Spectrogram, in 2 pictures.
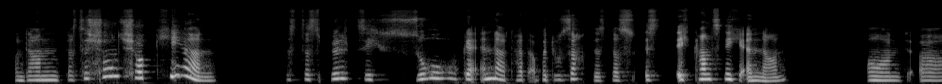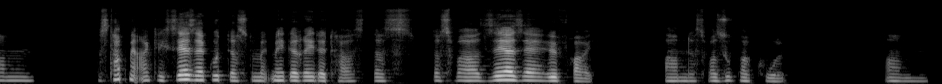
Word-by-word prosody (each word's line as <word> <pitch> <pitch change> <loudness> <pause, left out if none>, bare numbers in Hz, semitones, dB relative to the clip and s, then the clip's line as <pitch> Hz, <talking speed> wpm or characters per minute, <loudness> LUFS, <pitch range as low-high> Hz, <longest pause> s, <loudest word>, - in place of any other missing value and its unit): Und 190 -1 -6
dann 200 0 0
das 205 +4 -12
ist 270 -1 -1
schon 380 +2 +3
schockierend, 295 - +2 0.7
dass 215 0 -16
das 230 0 -8
Bild 265 +2 -2
sich 220 -3 -8
so 270 +2 -1
geändert 240 -3 +2
hat. 200 -1 -7
Aber 215 +3 -7
du 210 +1 -12
sagtest, 200 -6 -5
das 190 +1 -6
ist 205 0 -6
ich 215 +1 +4
kann's 240 +1 +4
nicht 240 -1 +3
ändern. 175 +2 -1 0.8
Und, 185 -2 -2
ähm, 180 -1 -7 0.6
es 175 - -8
tat 225 +1 -1
mir 220 - -1
eigentlich 185 -1 -7
sehr, 220 +2 +9
sehr 200 -1 +5
gut, 205 -1 -4
dass 175 0 -3
du 175 - -11
mit 170 -1 -6
mir 185 -1 0
geredet 180 -2 0
hast. 155 0 -11
Das 165 0 -9
das 180 -1 -8
war 175 -1 -1
sehr, 195 +4 +8
sehr 185 -1 +2
hilfreich. 170 -4 -1 0.7
Ähm, 160 0 -6
das 160 +1 -13
war 170 - -5
super 170 -1 -8
cool. 145 -1 -10 1.0
Ähm. 150 -2 -12
190 Hz, 155 wpm, -27 LUFS, 175-225 Hz, 1.0 s, sehr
